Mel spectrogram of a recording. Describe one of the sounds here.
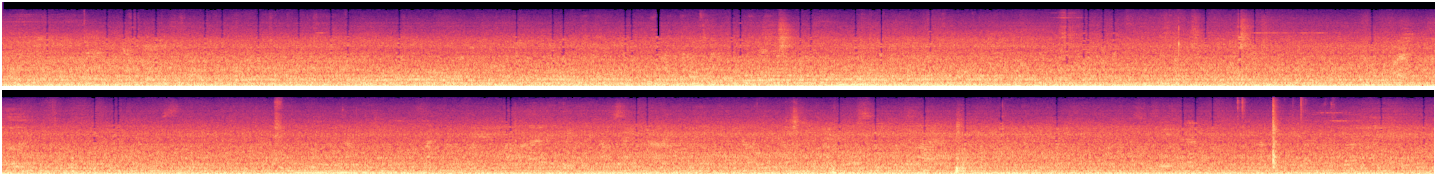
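A diesel bus engine drones while driving along.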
